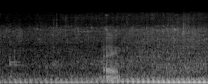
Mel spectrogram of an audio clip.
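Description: A small engine running steadily with a low hum, slowly getting louder.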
